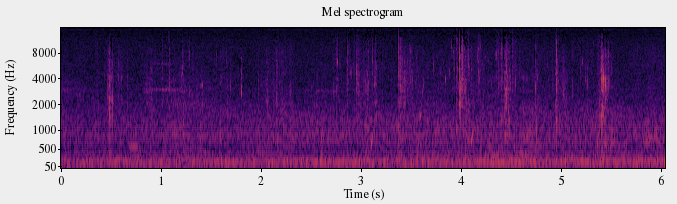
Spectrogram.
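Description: Child's rubber rain boots stepping through shallow puddle water, a few faint sloshing splashes that come more often in the second half.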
